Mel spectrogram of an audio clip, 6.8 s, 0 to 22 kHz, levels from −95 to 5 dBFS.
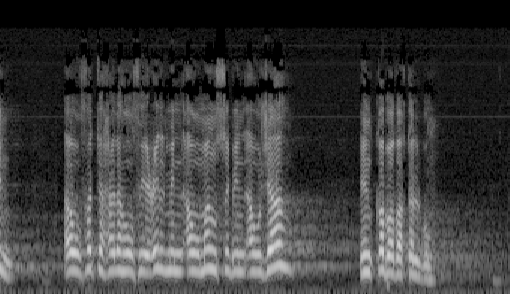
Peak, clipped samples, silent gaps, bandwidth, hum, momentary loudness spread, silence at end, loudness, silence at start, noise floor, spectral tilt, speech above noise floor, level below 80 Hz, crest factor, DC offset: -4 dBFS; under 0.1%; none; 13 kHz; none; 12 LU; 1 s; -21 LUFS; 0 s; -53 dBFS; -4.5 dB/octave; 32 dB; -66 dBFS; 18 dB; under 0.1%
